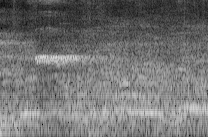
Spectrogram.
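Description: Voices and chatter of spectators and officials in a large sports hall, with a short high steady tone about half a second in.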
